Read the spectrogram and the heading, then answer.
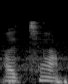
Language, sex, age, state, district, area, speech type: Marathi, female, 30-45, Maharashtra, Ratnagiri, rural, spontaneous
